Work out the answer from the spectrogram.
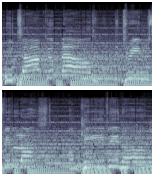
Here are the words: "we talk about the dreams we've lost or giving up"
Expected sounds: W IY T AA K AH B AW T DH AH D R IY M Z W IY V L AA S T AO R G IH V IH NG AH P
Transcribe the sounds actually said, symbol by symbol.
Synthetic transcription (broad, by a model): W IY T AA K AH B AW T DH AH D R IY M Z W IY B L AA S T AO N G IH V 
